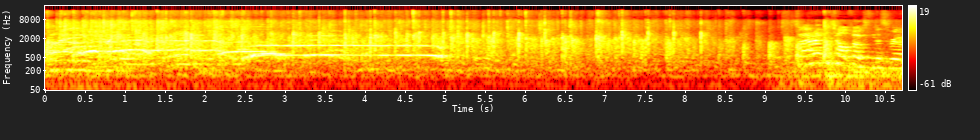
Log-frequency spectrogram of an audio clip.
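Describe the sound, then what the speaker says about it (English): An audience applauds, with dense clapping and a few cheers. A voice speaks over the start, then the clapping carries on alone and thins out toward the end. "I just want to give one more round of applause to John Prince"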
